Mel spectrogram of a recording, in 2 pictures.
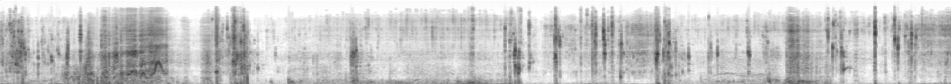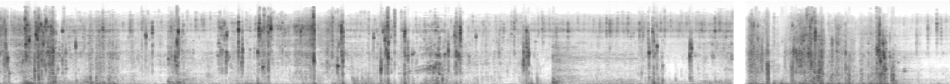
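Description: Muffled underwater water noise through a camera housing: irregular sloshing and gurgling surges, with sharp knocks and clicks, while a speared amberjack is handled on the spear line.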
